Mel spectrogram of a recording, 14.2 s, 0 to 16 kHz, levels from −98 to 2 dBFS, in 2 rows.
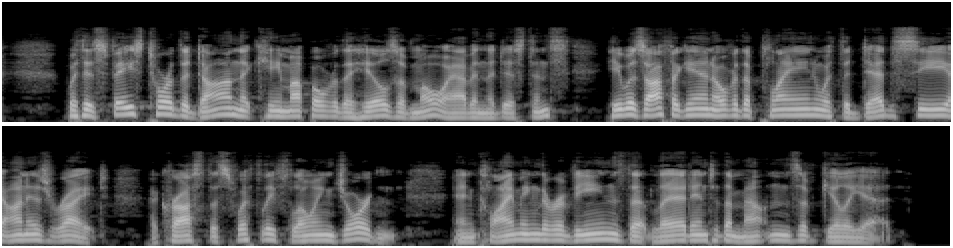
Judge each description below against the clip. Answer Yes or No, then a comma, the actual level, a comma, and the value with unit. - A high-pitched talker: No, low, 125 Hz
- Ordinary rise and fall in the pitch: Yes, average, 4.1 semitones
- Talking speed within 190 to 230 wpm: Yes, average, 200 wpm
